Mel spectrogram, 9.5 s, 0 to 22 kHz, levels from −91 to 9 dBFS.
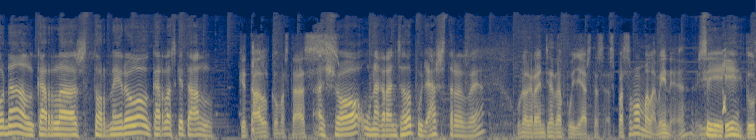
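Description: At 3.15 to 3.18 s and 9.03 to 9.08 s, the audio skips ahead. The likely cause is a broken MP3 bit reservoir: after dropped 26.1 ms frames, decoding drew on another frame's bytes.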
